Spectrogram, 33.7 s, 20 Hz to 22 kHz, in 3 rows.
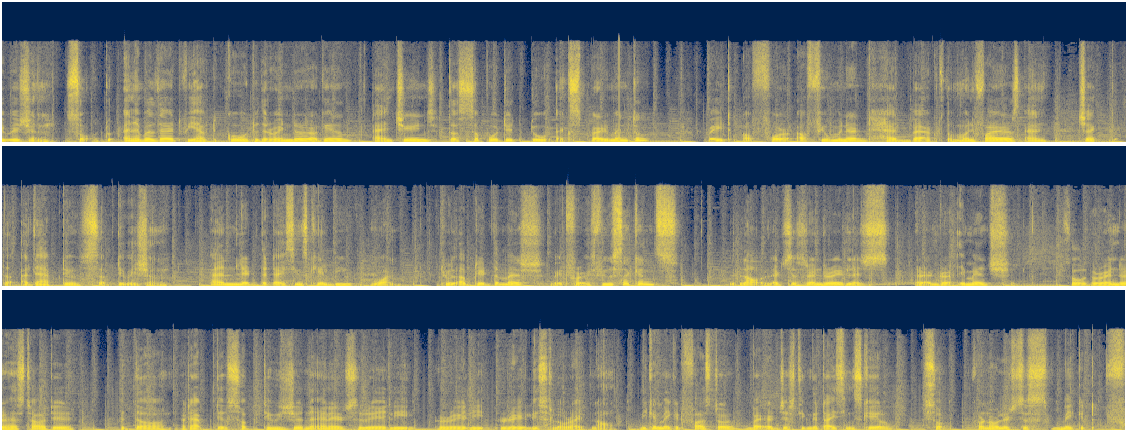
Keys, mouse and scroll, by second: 1.7 click, 4.4-6.9 drag, 9.4 click, 12.2 click, 15.5 scroll down 1, 18.7-21.7 drag, 31.6-33.7 drag.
